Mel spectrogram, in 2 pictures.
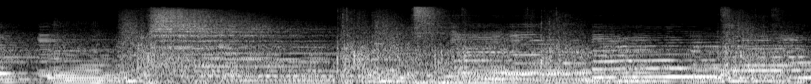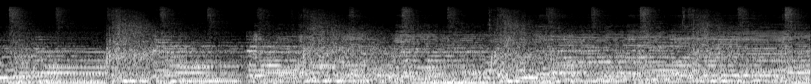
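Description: A live jazz band playing: saxophones carry the melody over drum kit, electric guitars and keyboard.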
